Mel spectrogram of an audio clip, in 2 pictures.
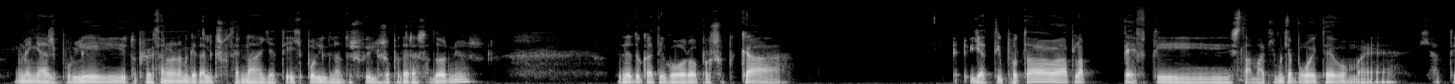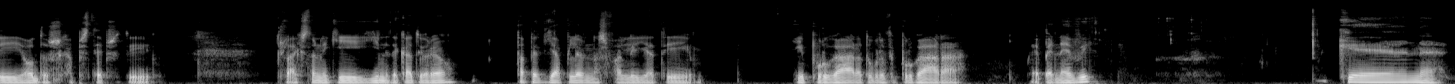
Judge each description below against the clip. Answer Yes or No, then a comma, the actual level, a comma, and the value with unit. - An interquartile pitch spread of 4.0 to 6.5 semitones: No, average, 2.7 semitones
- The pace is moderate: No, slow, 110 wpm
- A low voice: Yes, very low, 90 Hz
